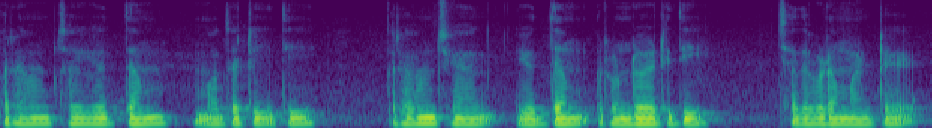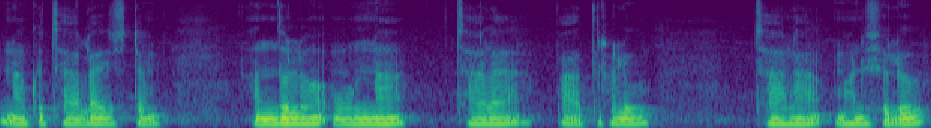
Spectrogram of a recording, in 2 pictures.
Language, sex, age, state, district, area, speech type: Telugu, male, 30-45, Andhra Pradesh, Nellore, urban, spontaneous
